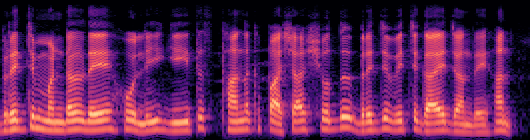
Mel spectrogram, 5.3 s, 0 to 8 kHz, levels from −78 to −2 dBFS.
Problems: none marked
